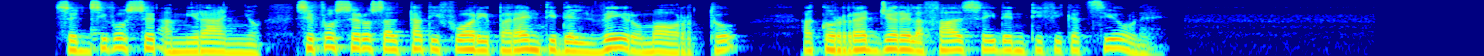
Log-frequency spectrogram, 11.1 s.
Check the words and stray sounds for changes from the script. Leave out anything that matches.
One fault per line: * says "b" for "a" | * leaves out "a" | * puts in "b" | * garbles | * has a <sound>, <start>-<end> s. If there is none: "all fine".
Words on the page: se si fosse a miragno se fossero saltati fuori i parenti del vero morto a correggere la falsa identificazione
all fine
